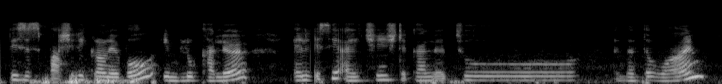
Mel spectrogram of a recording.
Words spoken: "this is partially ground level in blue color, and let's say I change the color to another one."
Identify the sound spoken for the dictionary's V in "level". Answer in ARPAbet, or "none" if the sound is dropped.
B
